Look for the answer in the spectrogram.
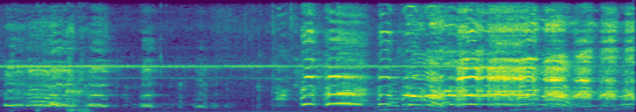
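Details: Kokok Balenggek roosters at a shared practice in Ampang Kualo, Kota Solok, West Sumatra, giving bursts of stuttering stepped crows with arched notes, pauses between, and overlapping callers later on.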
